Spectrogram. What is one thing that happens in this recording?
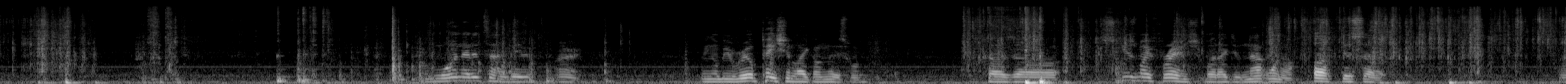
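Cardboard packs rustle and tap as they are handled.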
